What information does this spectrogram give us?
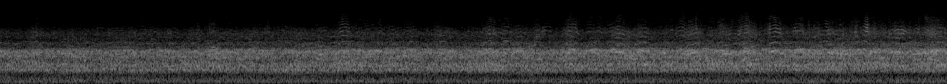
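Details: At Bosque del Apache, San Antonio, New Mexico, thousands of snow geese pour in before dawn to join others at their overnight rest, phone recording; an endless, churning din of high honks and yelps.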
